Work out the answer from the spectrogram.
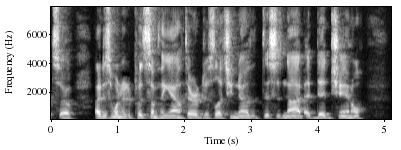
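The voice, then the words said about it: Sick, strained voice. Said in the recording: “You can probably tell my voice is not doing well. I'm kind of ill myself”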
